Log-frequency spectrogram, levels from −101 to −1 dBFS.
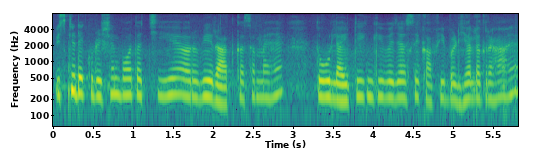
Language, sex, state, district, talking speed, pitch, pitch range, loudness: Hindi, female, Chhattisgarh, Raipur, 215 wpm, 225 Hz, 210-240 Hz, -19 LUFS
